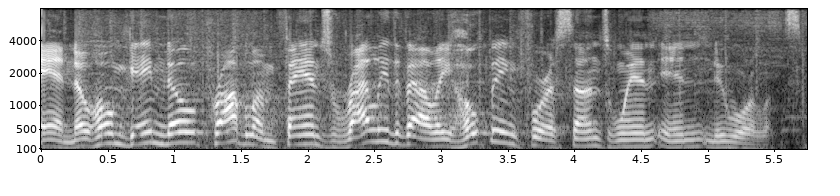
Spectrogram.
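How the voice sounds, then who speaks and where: Music plays behind a man whose fairly high voice swings very widely in pitch. He speaks fairly slowly, with hardly any pauses. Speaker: TV news anchor. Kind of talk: local TV newscast anchor read.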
